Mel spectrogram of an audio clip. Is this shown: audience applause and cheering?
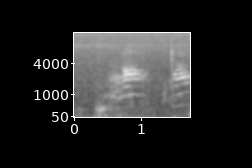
no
